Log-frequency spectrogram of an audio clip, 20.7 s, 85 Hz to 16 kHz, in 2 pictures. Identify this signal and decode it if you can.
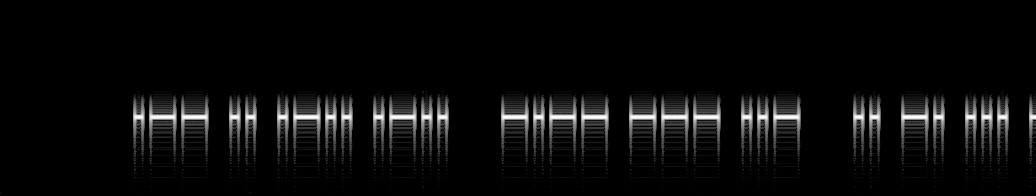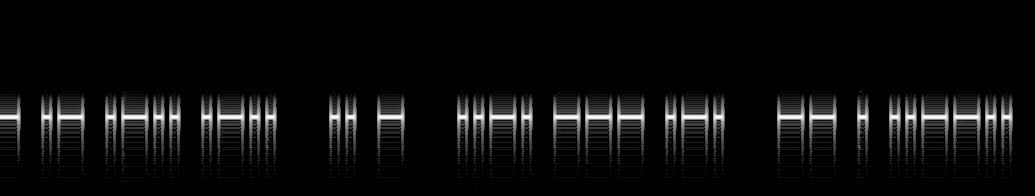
Morse code, heard as a keyed tone, about 15 wpm, 700 Hz. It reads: WILL YOU INSTALL IT FOR ME?
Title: Sentences from Top 1600 Words 15wpm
